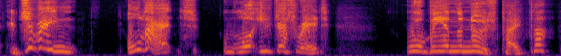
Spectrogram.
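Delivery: very high, incredulous woman's voice; astonished. A narrator's reading. Missus Bott asks the young man about the newspaper, astonished. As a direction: squeak it out in disbelief.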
